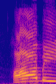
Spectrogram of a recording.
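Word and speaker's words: Ami: that they're kind of like say army or amy but i there is more amy but i think it sounds like army because of the you know the the how the name is how it's spelled right army baby you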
